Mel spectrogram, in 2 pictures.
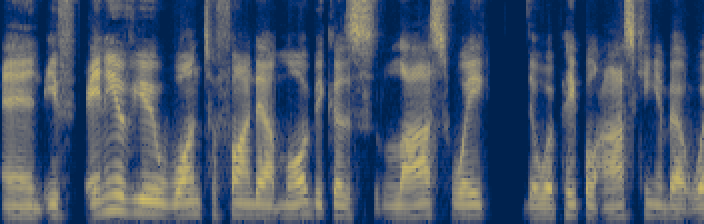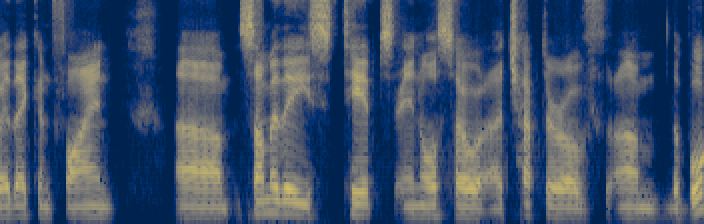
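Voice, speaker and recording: A man with an Australian accent, medium pitch and ordinary pitch variation at a moderate pace, in a dry, close sound with no echo and a quiet background. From Australia, Melbourne. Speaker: internet marketing webinar presenter. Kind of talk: webinar presentation. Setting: online webinar. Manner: conversational, filler-heavy.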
